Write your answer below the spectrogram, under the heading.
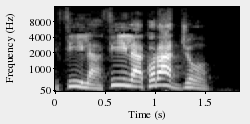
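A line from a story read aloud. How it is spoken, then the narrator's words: Shouting. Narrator (Italian): Federico gridò al postiglione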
